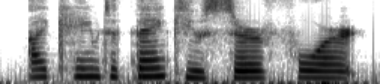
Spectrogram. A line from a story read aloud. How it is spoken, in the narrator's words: Lawrence, who looked quite taken aback, saying, with only a small quaver in her voice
